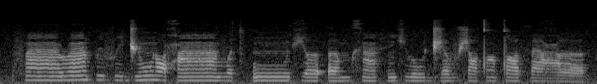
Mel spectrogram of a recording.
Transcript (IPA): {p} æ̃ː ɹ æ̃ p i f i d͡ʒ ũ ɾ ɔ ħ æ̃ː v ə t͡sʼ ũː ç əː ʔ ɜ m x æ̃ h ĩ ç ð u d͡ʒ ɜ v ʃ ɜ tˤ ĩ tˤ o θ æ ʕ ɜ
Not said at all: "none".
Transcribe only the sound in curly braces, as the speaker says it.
f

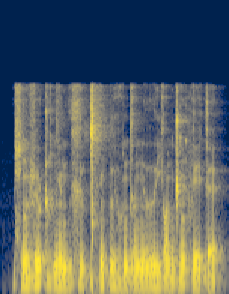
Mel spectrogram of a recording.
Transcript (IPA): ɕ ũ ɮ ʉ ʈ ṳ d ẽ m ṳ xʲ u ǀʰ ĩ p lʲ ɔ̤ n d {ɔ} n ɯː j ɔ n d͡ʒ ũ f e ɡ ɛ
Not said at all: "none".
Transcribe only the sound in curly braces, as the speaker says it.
ɤ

